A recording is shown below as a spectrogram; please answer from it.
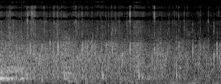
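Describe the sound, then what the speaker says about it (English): A conference audience claps in a steady, moderately loud wash of applause, individual hand claps blending into a continuous crowd sound for a couple of seconds. "Can you give me some big applause?"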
